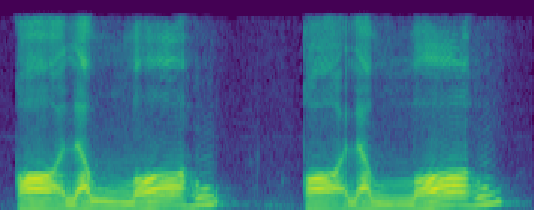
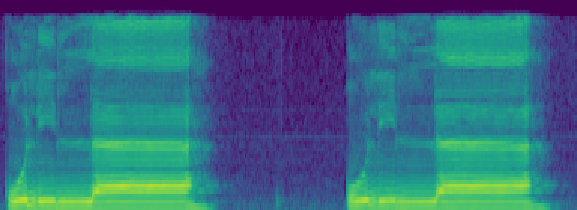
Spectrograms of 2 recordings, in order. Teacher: ففخمنا اللام. ليه؟ لأن قبلها فتحة قال · Shown in: first take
